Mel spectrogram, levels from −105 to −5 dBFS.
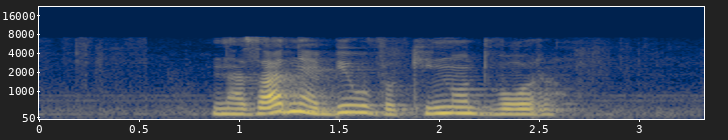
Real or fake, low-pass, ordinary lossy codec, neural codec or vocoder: real; 7.2 kHz; none; none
